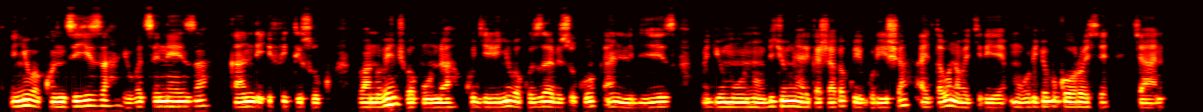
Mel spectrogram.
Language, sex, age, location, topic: Kinyarwanda, male, 18-24, Huye, education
